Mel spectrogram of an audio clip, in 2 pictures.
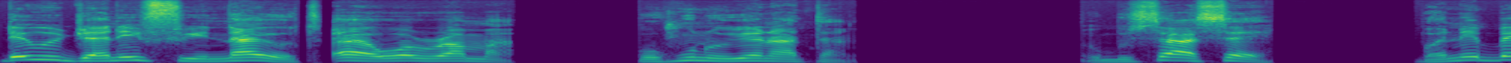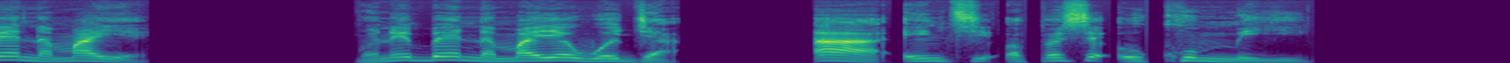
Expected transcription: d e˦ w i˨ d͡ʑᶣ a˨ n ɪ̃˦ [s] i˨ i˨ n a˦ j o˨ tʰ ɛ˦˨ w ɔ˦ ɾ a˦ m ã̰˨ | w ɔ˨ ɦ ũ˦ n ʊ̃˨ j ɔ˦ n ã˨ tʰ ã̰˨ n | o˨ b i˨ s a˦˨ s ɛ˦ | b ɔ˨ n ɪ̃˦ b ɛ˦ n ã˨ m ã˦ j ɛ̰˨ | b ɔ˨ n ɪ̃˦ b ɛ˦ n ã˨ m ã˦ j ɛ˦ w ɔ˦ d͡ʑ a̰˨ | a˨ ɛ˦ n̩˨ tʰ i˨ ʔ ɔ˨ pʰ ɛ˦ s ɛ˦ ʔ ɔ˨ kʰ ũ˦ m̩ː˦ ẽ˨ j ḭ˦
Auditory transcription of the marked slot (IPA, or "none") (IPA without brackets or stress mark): f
